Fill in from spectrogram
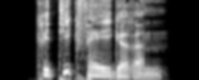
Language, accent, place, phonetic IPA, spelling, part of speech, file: German, Germany, Berlin, [kʁiˈtiːkˌfɛːɪɡəʁəm], kritikfähigerem, adjective, De-kritikfähigerem.ogg
- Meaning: strong dative masculine/neuter singular comparative degree of kritikfähig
